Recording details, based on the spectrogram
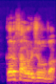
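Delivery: loud, high sales-pitch delivery. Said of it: "this is my normal shilling".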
